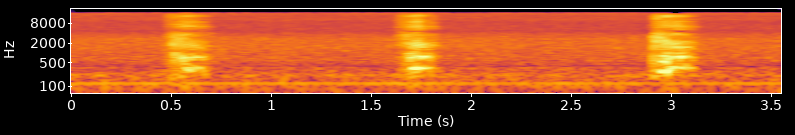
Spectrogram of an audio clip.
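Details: A Scottish Fold cat with hypertrophic cardiomyopathy gives short, hiccup-like coughs, one sharp huff a little over every second; the cough has become frequent recently, worrying the owner.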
